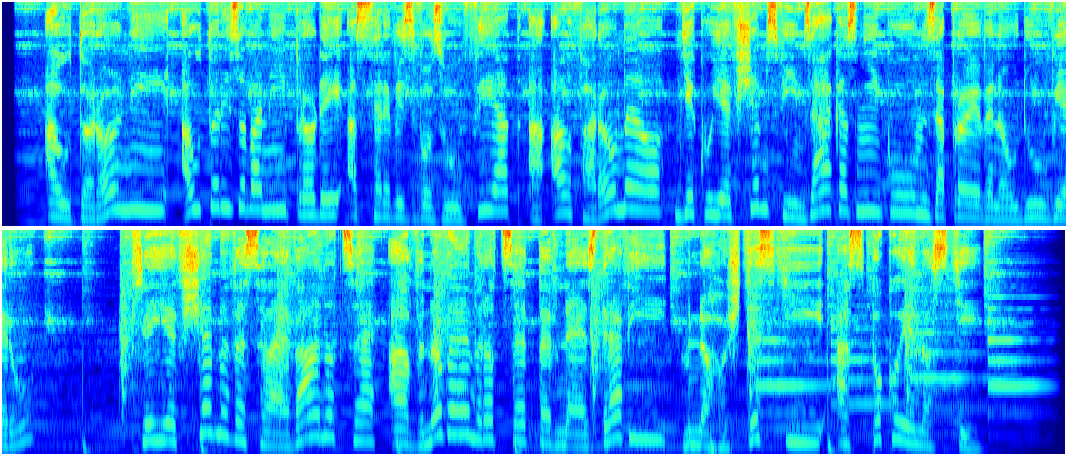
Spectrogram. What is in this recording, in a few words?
female czech voice over sales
